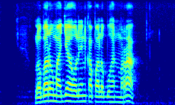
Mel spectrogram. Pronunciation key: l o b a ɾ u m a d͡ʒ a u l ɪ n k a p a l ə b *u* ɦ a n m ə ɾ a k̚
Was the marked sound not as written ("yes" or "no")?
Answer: no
